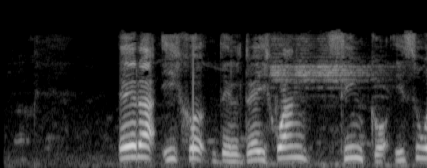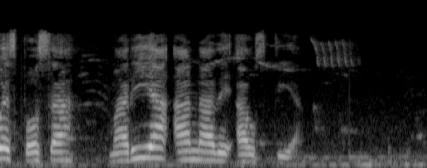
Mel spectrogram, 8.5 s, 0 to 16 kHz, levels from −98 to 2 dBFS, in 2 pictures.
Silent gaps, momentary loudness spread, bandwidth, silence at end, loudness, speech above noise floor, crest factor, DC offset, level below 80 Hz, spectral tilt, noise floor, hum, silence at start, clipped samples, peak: none; 17 LU; 8.2 kHz; 0.05 s; -31 LUFS; 39 dB; 18 dB; under 0.1%; -62 dBFS; -4.5 dB/octave; -69 dBFS; none; 1.2 s; under 0.1%; -14 dBFS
